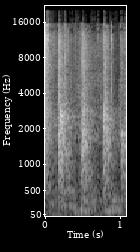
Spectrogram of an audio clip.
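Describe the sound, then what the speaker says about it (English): Brief bursts of audience clapping break out in three distinct waves for a presenter at an African entrepreneurship event, close and moderately loud, with no talk over them. "So a round of applause for Mr. Kenneth."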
